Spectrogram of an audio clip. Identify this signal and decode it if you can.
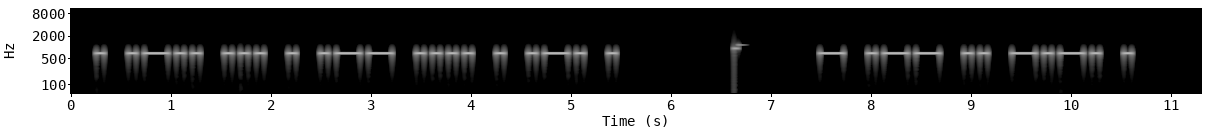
Morse code, heard as a keyed tone, about 15 wpm, 700 Hz. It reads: ELSEWHERE TWICE
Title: Sentences from Top 1600 Words - New Word Drill - 15wpm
